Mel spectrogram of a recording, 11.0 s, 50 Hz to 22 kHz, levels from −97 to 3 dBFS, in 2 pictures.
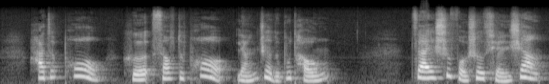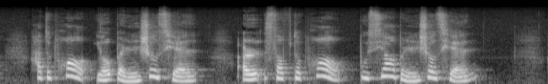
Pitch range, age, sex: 210-315 Hz, 20-39, female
